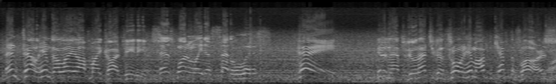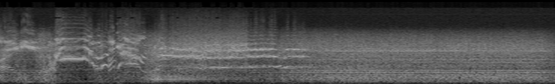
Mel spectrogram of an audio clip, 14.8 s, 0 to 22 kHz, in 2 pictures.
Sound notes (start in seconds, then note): 9.7 tires screeching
